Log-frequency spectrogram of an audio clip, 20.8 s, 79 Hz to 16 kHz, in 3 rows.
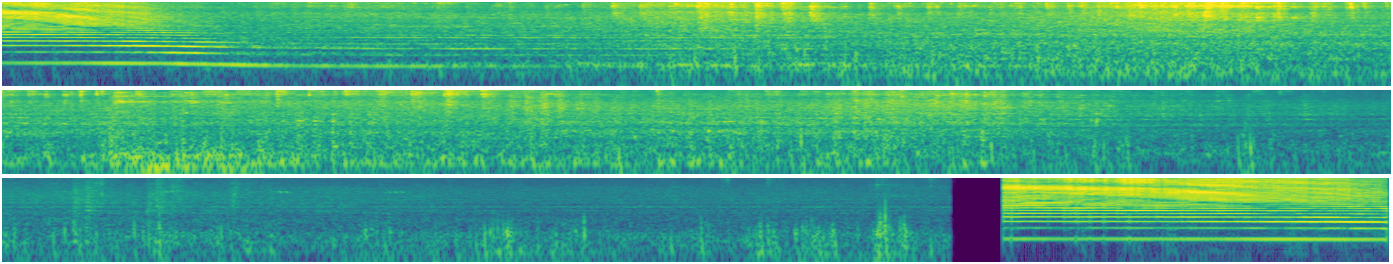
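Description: Horn of an oncoming Indian Railways WAP-4 electric locomotive sounding and dropping in pitch as it passes. Then the rush and rattling clatter of its coaches going by on the next track, heard from a moving train. After a cut near the end, another horn blast falls in pitch the same way.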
